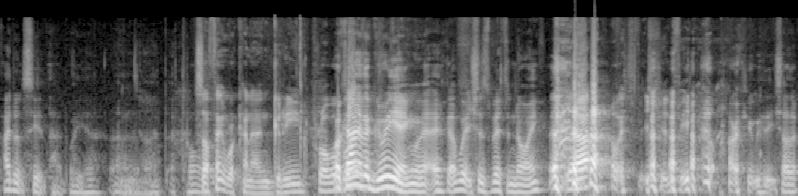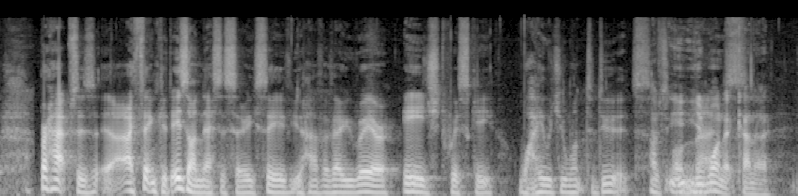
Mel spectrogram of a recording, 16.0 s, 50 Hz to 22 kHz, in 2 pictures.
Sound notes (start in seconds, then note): 5.5 laughs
